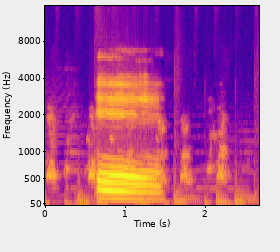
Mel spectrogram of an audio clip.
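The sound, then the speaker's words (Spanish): A dog gives one long, loud, tonal bark or yelp, drawn out for close to a second, between stretches of a person talking. “Me ladran los perros acá. Váyanse, che, que estoy al aire.”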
